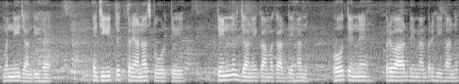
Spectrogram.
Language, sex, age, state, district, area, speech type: Punjabi, male, 18-30, Punjab, Firozpur, rural, spontaneous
